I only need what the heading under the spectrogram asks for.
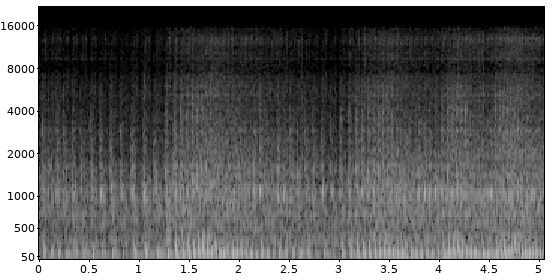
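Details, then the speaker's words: Motorcycle engine kept running after needing a rebore: heavy, loose knocking about four per second hammering through the engine note; connecting rod knock, engine failed, other damaged parts not identifiable from outside. "ఎందుకంటే already మనకు లోపల connecting rod sound అయితే చాలా విపరీతమైన sound వస్తుందన్నమాట."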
